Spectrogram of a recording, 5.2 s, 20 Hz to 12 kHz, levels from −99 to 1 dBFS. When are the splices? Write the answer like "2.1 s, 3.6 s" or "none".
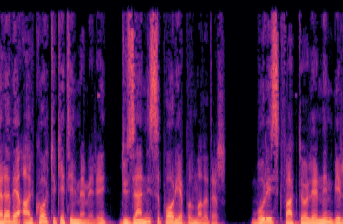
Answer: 3.7 s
